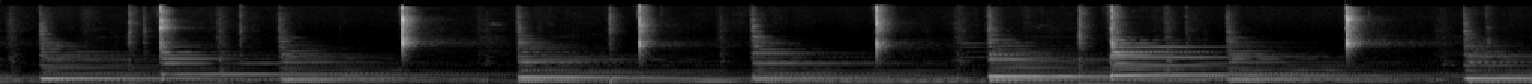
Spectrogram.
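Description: Solo concert harp: full plucked chords struck about every one and a half seconds, each left to ring and fade, with sharp percussive clicks between some of them.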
